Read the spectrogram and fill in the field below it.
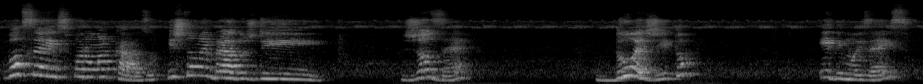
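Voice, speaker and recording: A Brazilian woman with a high voice speaks to children as their Bible teacher, in an animated sing-song manner. The room is very reverberant and she sounds distant from the microphone, with a little noise behind her. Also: slow, pauses often. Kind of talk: children's Bible lesson, addressing kids. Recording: echoey room, distant mic, faint noise.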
